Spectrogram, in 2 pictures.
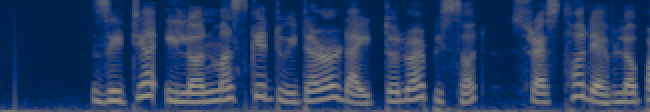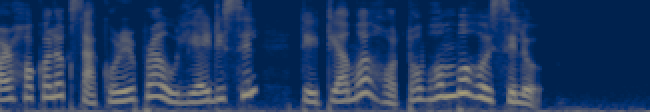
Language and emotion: Assamese, surprised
